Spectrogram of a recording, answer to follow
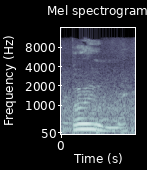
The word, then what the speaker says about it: Brougham: It's like a castle, but it's spelt Brougham, but it's actually Broom. And I always get picked up and getting the spelling, the pronunciations right, so it's Broom Hall.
